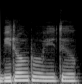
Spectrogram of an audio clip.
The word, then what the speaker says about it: 미러로이드: 미러로이드라고 읽는 경우도 있고 미로이드라고 읽는 경우도 있어서 직접 홈페이지에 들어가서 표현을 어떻게 하고 있나 확인해 보았습니다. 홈페이지에서 한글로 표현을 할 때는 미러로이드라고 되어 있어서 영상에서는 미러로이드로 표현을 하겠습니다.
